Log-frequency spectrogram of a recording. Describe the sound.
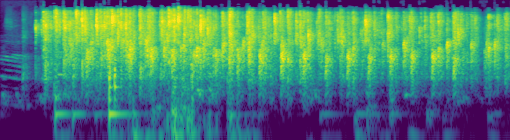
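An audience at an evening reading event applauds a reader steadily for several seconds, a dense, even wash of many hands clapping with some cheering voices mixed in, holding loud throughout before easing slightly at the end.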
